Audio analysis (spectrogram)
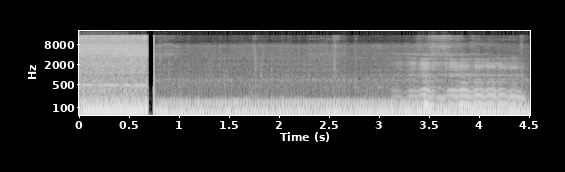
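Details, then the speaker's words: Honda H22-swapped EG hatch after the no-start fix (distributor refitted): just started, a deep, even rumble holding steady with no misses or knocks, normal running. "All right, external coil fixture fired right up."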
